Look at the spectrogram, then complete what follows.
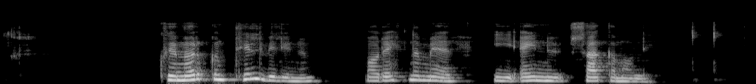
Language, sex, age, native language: Icelandic, female, 60-69, Icelandic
